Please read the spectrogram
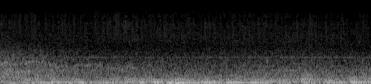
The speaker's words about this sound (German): Es blitzt und donnert und Wellen überrollen das Land.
